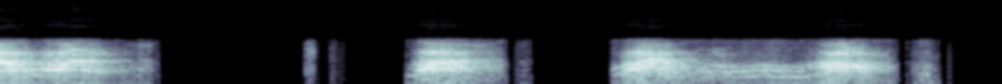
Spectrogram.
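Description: A dog barks four times at uneven intervals, short sharp woofs, the third one trailing into a brief low whine before the last bark, with no voices.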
